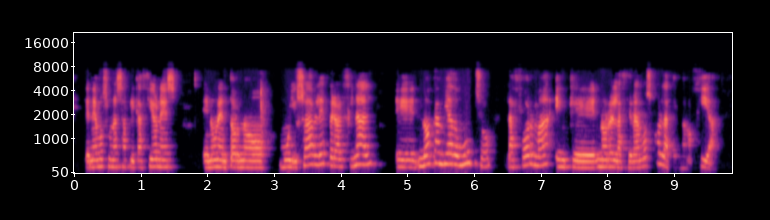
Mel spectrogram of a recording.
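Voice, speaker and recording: Very even loudness, ordinary pitch variation and a moderate pace. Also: woman, medium pitch for a woman. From Chile. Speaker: business technology executive. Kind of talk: webinar presentation. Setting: online webinar with slides. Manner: frequent hesitations and word repetitions.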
